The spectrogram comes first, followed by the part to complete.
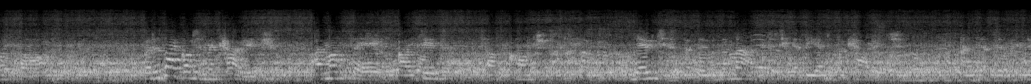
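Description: Recorded radio-play soundtrack played back over a PA: a steady train-like rumble with voices over it, the track the performer mimes to.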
